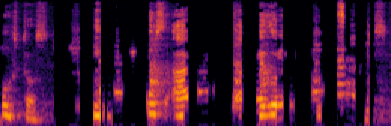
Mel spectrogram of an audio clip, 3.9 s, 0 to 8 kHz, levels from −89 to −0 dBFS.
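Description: Speech suppressed in double talk affects this speech clip at 0.0 to 0.05 s, 0.9 to 1.5 s and 1.85 to 3.77 s. The talker's level sinks, briefly and shallowly at the start and by roughly 40 dB in the two longer stretches. The likely cause is both sides speaking at once: the echo canceller cannot tell the local talker from the loudspeaker's echo and pulls everything down together. Background gated by the echo canceller shows up at 0.55 to 0.62 s, where the room sound drops by about 40 dB for roughly 70 ms and then returns. That pattern fits the canceller clamping the microphone hard while the loudspeaker plays and then letting go. The other side's voice leaking through appears at 0.75 to 1.03 s, 1.56 to 1.7 s, 2.03 to 2.71 s and 3.1 to 3.71 s. A second, fainter voice sits somewhere around 15 to 20 dB below the talker. This is likely loudspeaker sound that the echo canceller failed to remove from the microphone, and three of those four stretches overlap the suppressed passages. 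The call microphone processing is audible in its bandwidth, with nothing above 8 kHz.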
